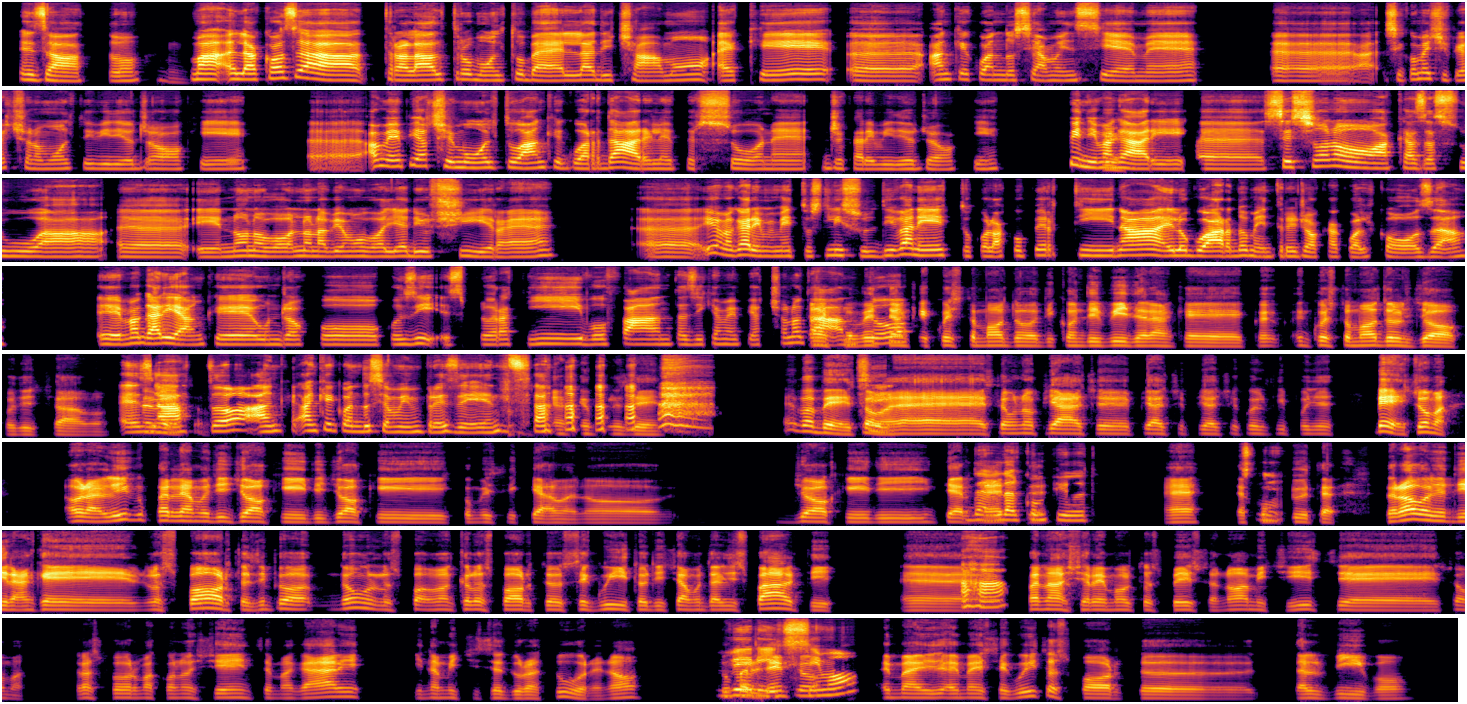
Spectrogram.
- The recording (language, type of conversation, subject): Italian, podcast, Come si coltivano amicizie durature attraverso esperienze condivise?
- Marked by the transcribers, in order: other background noise; laugh; "insomma" said as "nsoma"; "insomma" said as "nsoma"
